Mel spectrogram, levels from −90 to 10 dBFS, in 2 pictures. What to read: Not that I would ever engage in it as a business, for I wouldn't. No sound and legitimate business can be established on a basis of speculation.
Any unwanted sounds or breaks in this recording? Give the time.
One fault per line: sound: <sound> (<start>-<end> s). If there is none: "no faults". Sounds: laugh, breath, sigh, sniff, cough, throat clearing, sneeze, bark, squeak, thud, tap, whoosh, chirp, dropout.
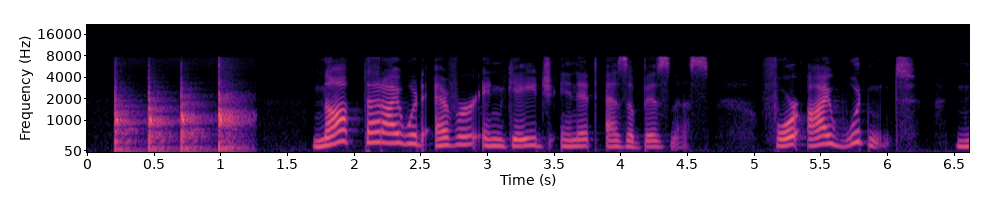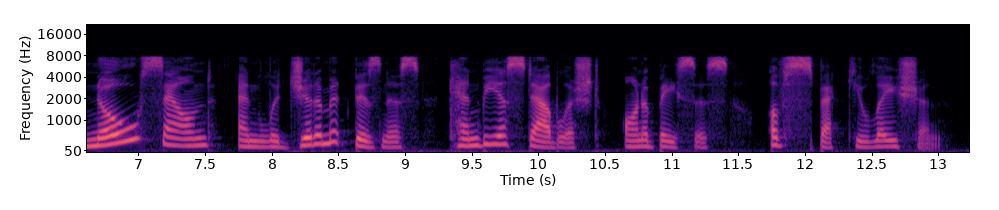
sound: thud (0.2-1.3 s)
